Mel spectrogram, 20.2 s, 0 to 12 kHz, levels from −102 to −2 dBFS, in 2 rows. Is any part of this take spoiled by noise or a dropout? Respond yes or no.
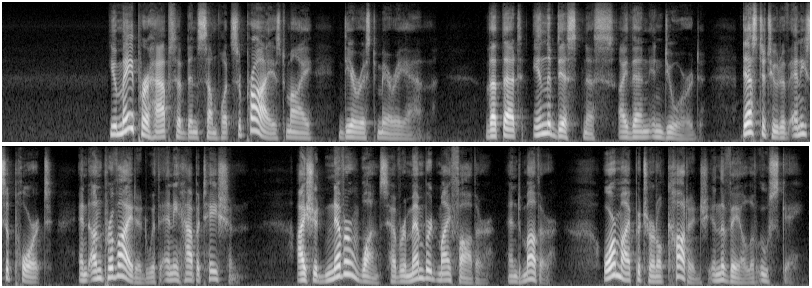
no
